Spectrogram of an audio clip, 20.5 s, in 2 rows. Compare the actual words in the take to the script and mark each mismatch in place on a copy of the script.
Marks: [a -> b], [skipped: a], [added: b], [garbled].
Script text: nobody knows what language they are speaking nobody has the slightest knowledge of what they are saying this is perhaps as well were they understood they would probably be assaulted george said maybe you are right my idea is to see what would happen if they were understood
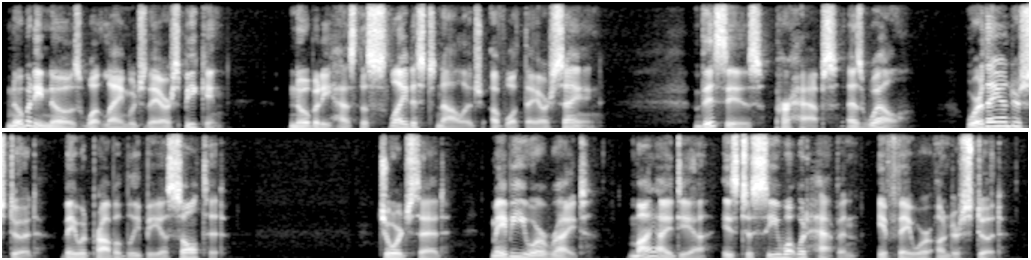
nobody knows what language they are speaking nobody has the slightest knowledge of what they are saying this is perhaps as well were they understood they would probably be assaulted george said maybe you are right my idea is to see what would happen if they were understood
